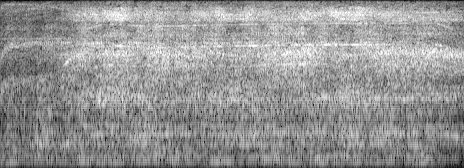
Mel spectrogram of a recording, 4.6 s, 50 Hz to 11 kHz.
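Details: LG CordZero A9 cordless vacuum after brush head disassembly to fix grinding and sputtering: steady, even high whoosh with smooth hum, no grinding or sputtering; brush head runs normally after repair.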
